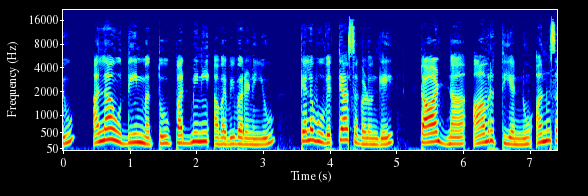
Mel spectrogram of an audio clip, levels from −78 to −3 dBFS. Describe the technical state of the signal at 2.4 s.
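At 2.39 s, between "ಅಲಾವುದ್ದೀನ್ ಮತ್ತು ಪದ್ಮಿನಿ" and "ವಿವರಣೆಯು ಕೆಲವು", compressed frames are skipped. The decoder never plays roughly three frames of about 21.3 ms each, so the speech jumps ahead by around 70 ms. Unlike a buffer dropout, there is no silent gap, only missing time.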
